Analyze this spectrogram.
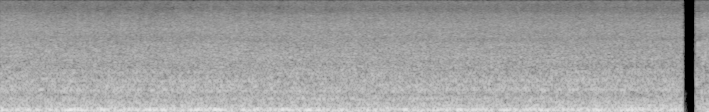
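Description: Steady low roar from the fire under a large kazan of boiling pilaf broth. It cuts off abruptly just before the end.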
